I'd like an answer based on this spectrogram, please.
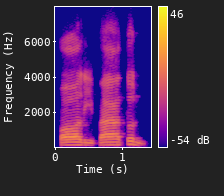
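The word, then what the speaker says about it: طالبات: dibaca Pendek kan begitu Makanya kalau membaca jamaah ujungnya itu dipanjangkan tholibatun gitu baik pokoknya mbaknya yang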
